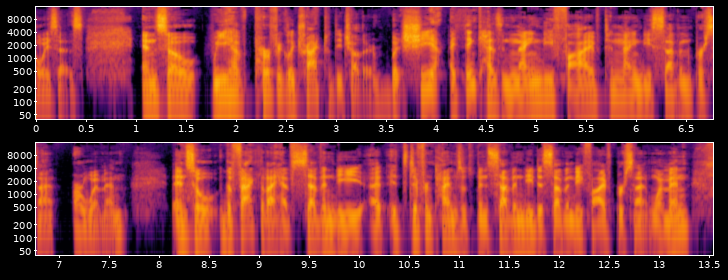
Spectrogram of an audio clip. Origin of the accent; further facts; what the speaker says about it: Chicago, Illinois, United States; I'm born and raised in Chicago.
